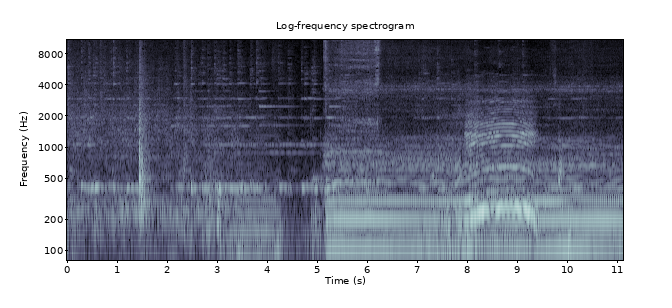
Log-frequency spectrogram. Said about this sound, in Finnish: Navettaamme tuli täksi kesäksi aivan uusia outo lehmä Lutsernista. Saa nähdä, miten se sopeutuu tänne meidän joukkoomme.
